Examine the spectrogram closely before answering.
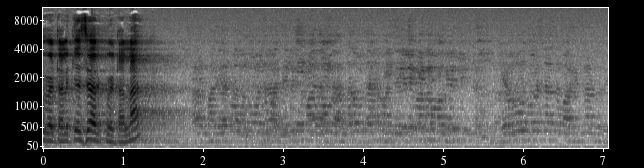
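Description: A man speaks into a microphone in a relaxed, cheerful voice.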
